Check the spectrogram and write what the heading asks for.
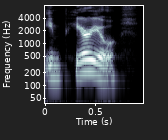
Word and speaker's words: Empyreal: First up, we have a brand new third-person action RPG, Imperial, but it's spelled E-M-P-Y-R-E-A-L.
